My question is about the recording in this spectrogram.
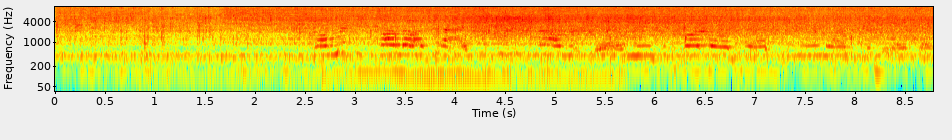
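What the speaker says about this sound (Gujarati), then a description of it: "તો જો આ રીતના ફ્રાય પાકવાનું ચાલુ છે" Farai snack frying in a pan of hot oil, a continuous bubbling sizzle with crackling pops throughout, close and fairly loud, with no talk.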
